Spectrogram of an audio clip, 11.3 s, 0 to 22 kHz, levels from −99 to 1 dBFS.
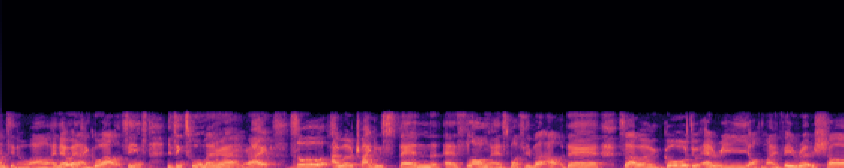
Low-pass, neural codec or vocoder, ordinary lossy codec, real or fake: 7.2 kHz; none; none; real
